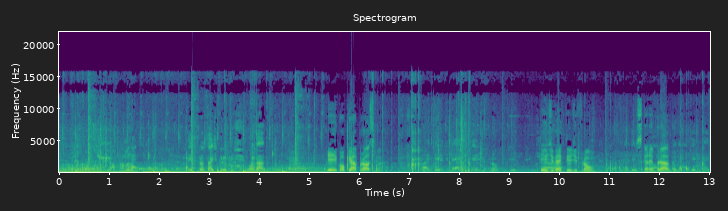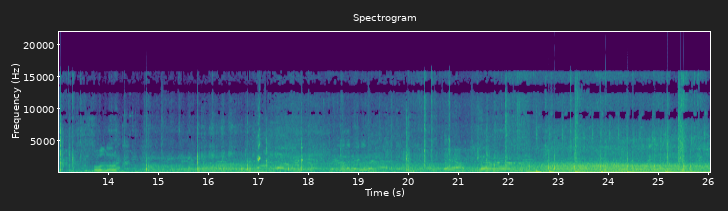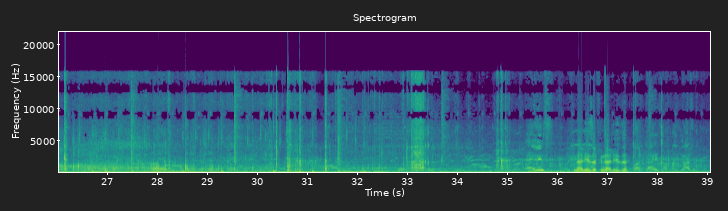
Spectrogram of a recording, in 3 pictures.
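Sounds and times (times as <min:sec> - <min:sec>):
skateboard wheels rolling on pavement: 0:00.0 - 0:39.0
skateboard tail clacks and landings: 0:19.8 - 0:33.4.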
